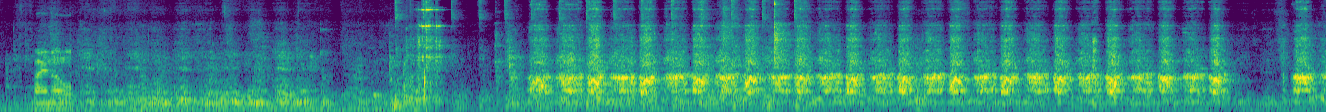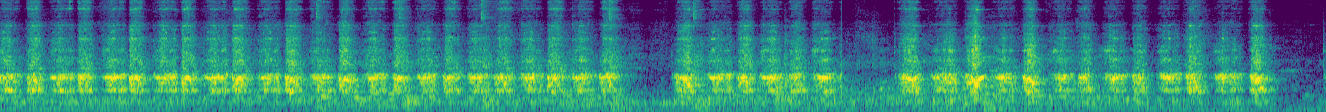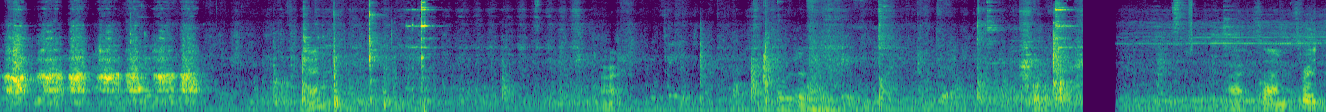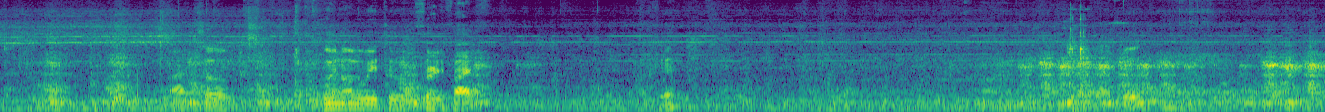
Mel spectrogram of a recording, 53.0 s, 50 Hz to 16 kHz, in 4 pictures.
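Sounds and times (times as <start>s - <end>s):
hand file rasping on metal: 0.6s - 3.8s, 5.0s - 32.8s, 39.1s - 45.3s, 49.6s - 53.0s.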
